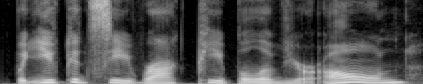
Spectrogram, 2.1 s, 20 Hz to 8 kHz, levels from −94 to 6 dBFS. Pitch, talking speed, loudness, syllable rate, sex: 190 Hz, 255 wpm, -16 LUFS, 5.2 syllables/s, female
